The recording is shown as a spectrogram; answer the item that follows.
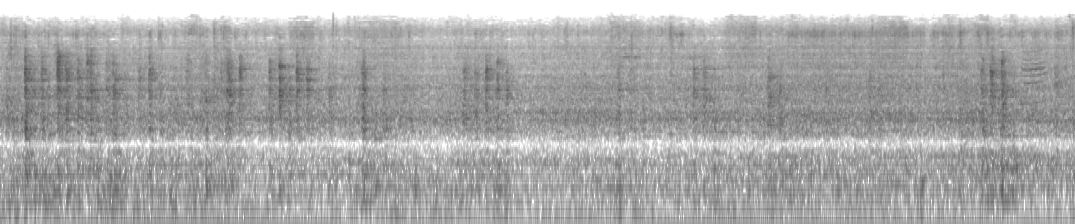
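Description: LiuGong motor grader's diesel engine running steadily as the machine drives forward with its blade down through loose gravel road base, with irregular crunches and clatters of stones under the blade and tyres.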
